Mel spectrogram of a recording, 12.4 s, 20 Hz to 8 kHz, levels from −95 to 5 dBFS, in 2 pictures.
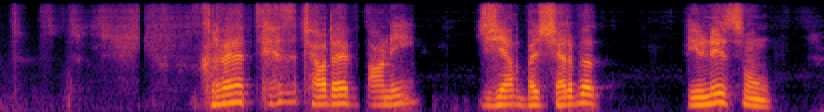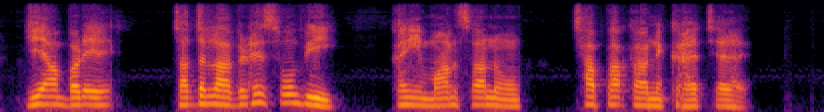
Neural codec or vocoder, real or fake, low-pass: codec, 16 kHz in and 24 kHz out, 0.6 kbps, FocalCodec, streaming, 4096 codes; fake; 7.2 kHz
